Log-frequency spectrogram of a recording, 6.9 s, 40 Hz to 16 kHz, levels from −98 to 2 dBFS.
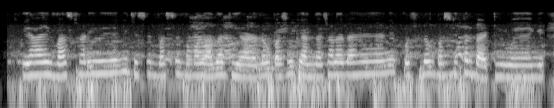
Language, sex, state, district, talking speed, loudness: Hindi, female, Bihar, Sitamarhi, 205 wpm, -17 LUFS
